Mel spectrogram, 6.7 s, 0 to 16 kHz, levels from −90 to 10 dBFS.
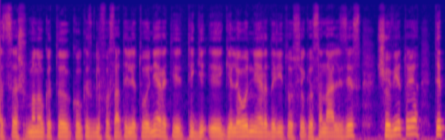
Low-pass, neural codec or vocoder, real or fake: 14.4 kHz; none; real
